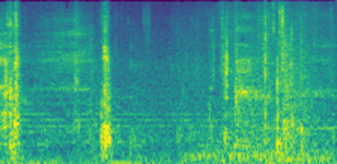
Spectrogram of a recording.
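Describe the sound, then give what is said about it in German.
A taxi's car door is tugged and pulled open, with two sharp mechanical clunks followed by a rattling, scraping stretch of metal and latch noise, with no voices. “Er springt in ein Taxi. Timmy, hinterher. Los, schnell hin. Da ist er, eine Taxi. Timmy hält ihn fest. Hilf mir, die Tür aufzumachen.”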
